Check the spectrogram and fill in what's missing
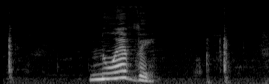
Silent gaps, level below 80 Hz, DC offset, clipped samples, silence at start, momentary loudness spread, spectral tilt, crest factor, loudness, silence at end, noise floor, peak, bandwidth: none; -62 dBFS; under 0.1%; under 0.1%; 0.1 s; 22 LU; -6.5 dB/octave; 18 dB; -23 LUFS; 0.4 s; -60 dBFS; -8 dBFS; 16 kHz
